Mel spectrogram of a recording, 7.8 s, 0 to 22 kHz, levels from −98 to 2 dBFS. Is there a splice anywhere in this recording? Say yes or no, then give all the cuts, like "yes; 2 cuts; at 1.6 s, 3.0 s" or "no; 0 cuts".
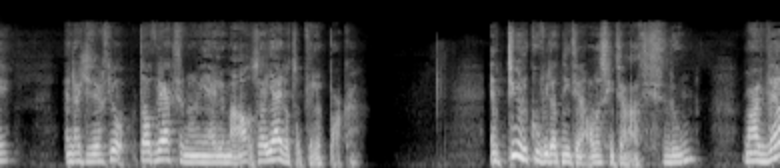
no; 0 cuts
